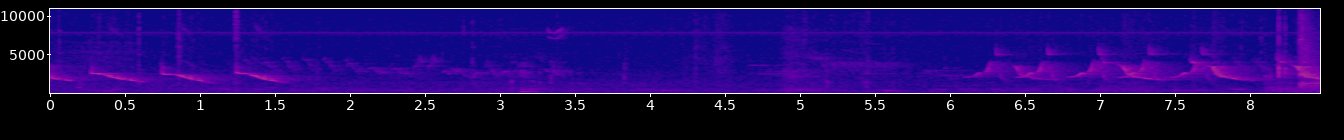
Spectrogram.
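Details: Baby squirrels being hand-fed with a syringe give high, thin squeaks that slide steeply downward, in a quick burst at the start and a denser run of about six near the end, over faint background hiss.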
